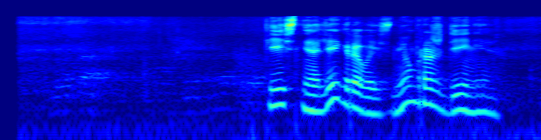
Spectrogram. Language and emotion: Russian, neutral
